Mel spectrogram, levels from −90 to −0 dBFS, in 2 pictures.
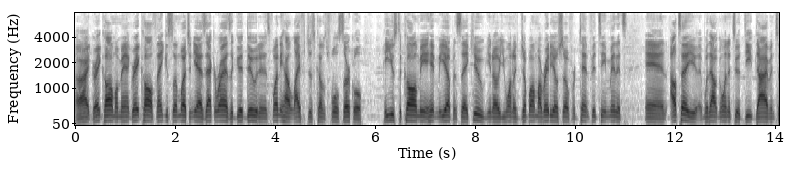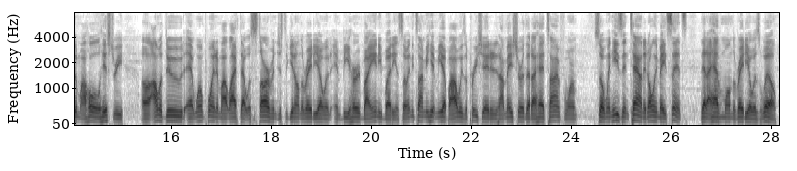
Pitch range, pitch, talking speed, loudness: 110-130 Hz, 120 Hz, 280 wpm, -24 LUFS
